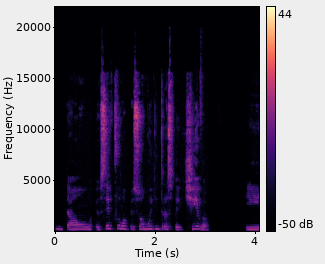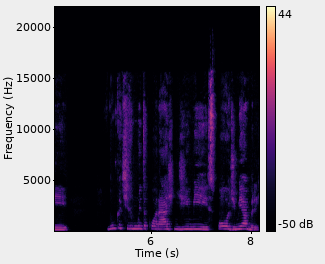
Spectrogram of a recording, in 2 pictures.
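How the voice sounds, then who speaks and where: A woman talks at a fairly slow pace in a Minas Gerais accent, her voice fairly high in pitch. Her tone is dark and mellow, and somewhat breathy. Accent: Brazilian Portuguese, Minas Gerais. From Brazil, Belo Horizonte (Minas Gerais). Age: 30s. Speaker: poet and writer. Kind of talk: recorded personal talk to camera. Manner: casual, with hesitations.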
